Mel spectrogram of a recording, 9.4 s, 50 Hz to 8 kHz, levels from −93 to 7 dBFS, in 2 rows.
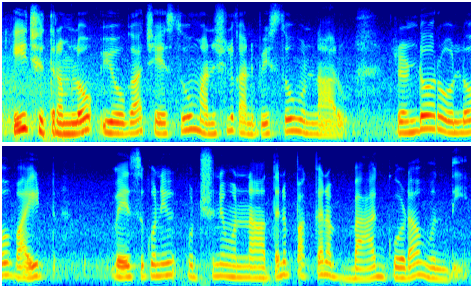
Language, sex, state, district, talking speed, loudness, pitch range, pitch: Telugu, female, Telangana, Hyderabad, 120 wpm, -18 LUFS, 175-210 Hz, 190 Hz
